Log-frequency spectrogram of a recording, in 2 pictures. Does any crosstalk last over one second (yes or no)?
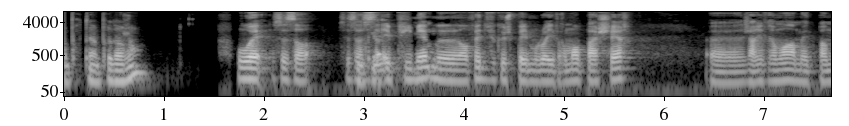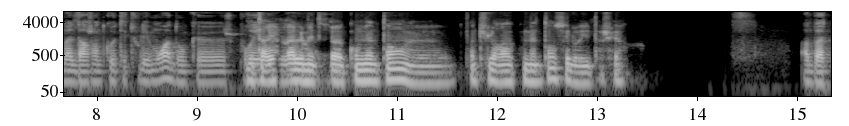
no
